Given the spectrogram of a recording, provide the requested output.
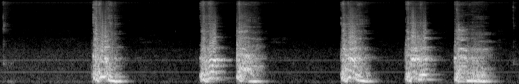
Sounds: Cough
